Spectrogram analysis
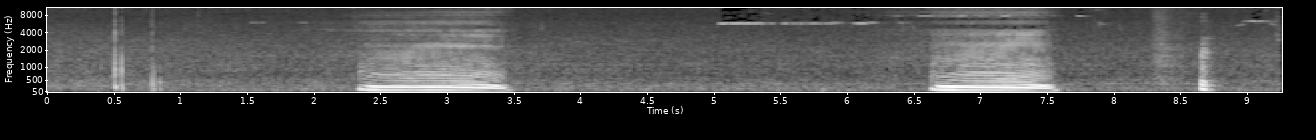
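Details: Adult demonstrating snoring: two loud, buzzy, tonal snores about four seconds apart, with quiet room noise and faint clicks between.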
